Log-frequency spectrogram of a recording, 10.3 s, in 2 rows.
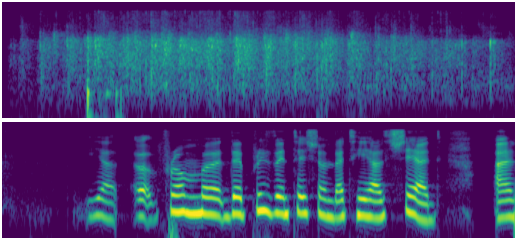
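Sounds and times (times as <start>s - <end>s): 
audience applause: 0.0s - 5.4s
speech: 6.0s - 10.2s.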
